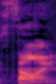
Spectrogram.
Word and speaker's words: sine: hypotenuse is called the sign which is pronounced like the word sign so in a right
